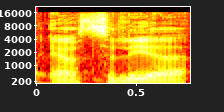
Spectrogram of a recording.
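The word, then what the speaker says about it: Herzliya: as the train to herzlia or erzalia as Israelis pronounced it with a silent h you can tell you're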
